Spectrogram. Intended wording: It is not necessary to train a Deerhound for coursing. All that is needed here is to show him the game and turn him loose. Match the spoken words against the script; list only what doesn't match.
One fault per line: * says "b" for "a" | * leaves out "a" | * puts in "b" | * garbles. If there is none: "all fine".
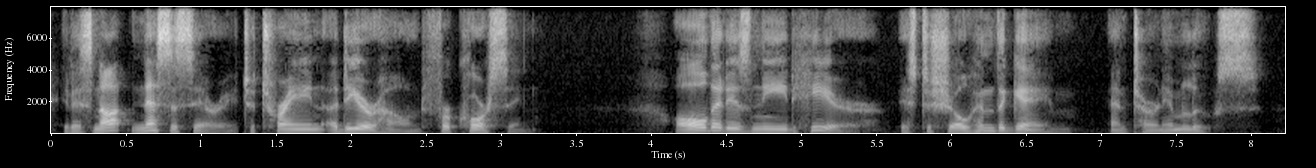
* says "need" for "needed"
